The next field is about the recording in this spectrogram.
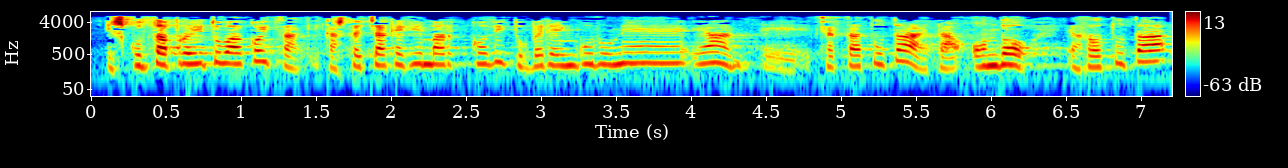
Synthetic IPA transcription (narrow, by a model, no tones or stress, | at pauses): eskult͡sapɾo̞jek̚t̪uβako̞jt͡sakikast̪e̞t͡ʃake̞ɣimbeaɾko̞ðit̪uβe̞ɾe̞iŋɡuɾuneant͡ʃe̞ɾt̪at̪ut̪ae̞t̪aʔo̞nd̪o̞e̞ro̞t̪ut̪a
